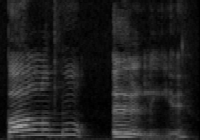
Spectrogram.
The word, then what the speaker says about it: palmuöljy: Palmuöljy, palmuöljy, palmuöljy.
